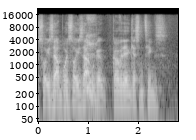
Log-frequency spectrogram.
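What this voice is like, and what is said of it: Imitated South London accent, poorly done. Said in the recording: “he'll speak in the English accent. Or a South London accent when he's drunk... I probably butchered the accent”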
